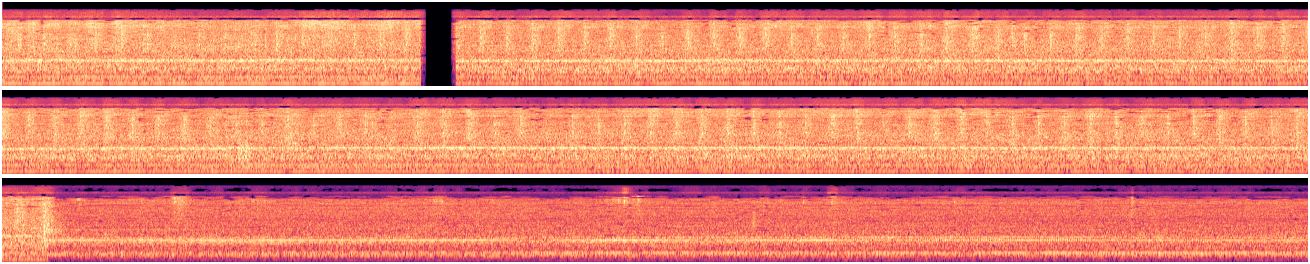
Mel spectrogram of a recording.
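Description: Steady hum of workshop machinery. It cuts out for a moment about three seconds in and changes to a quieter, different hum about two-thirds of the way through.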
